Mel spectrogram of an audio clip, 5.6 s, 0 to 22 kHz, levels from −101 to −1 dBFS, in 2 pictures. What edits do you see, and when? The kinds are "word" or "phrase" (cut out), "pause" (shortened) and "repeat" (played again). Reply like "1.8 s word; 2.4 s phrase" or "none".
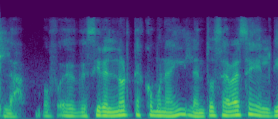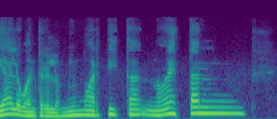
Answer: none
